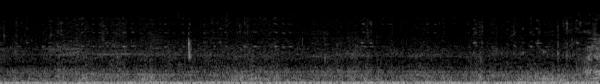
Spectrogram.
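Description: Open safari game-drive vehicle driving slowly off-road over grass, its engine giving a steady low rumble.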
